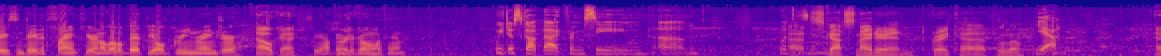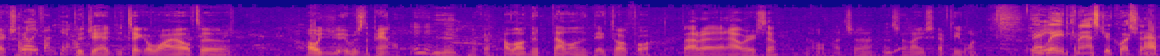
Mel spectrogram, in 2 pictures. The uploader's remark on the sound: Finding Your Frequency Live from Phoenix Comic Fest 2018.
